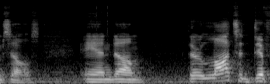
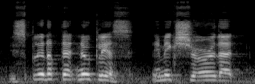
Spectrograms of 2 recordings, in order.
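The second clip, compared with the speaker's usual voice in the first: put-on Irish accent; 7 semitones higher, 3 dB louder than usual. Explaining the steps of mitosis, slipping into an irish accent. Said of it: "Why am I going into my Irish accent again?".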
